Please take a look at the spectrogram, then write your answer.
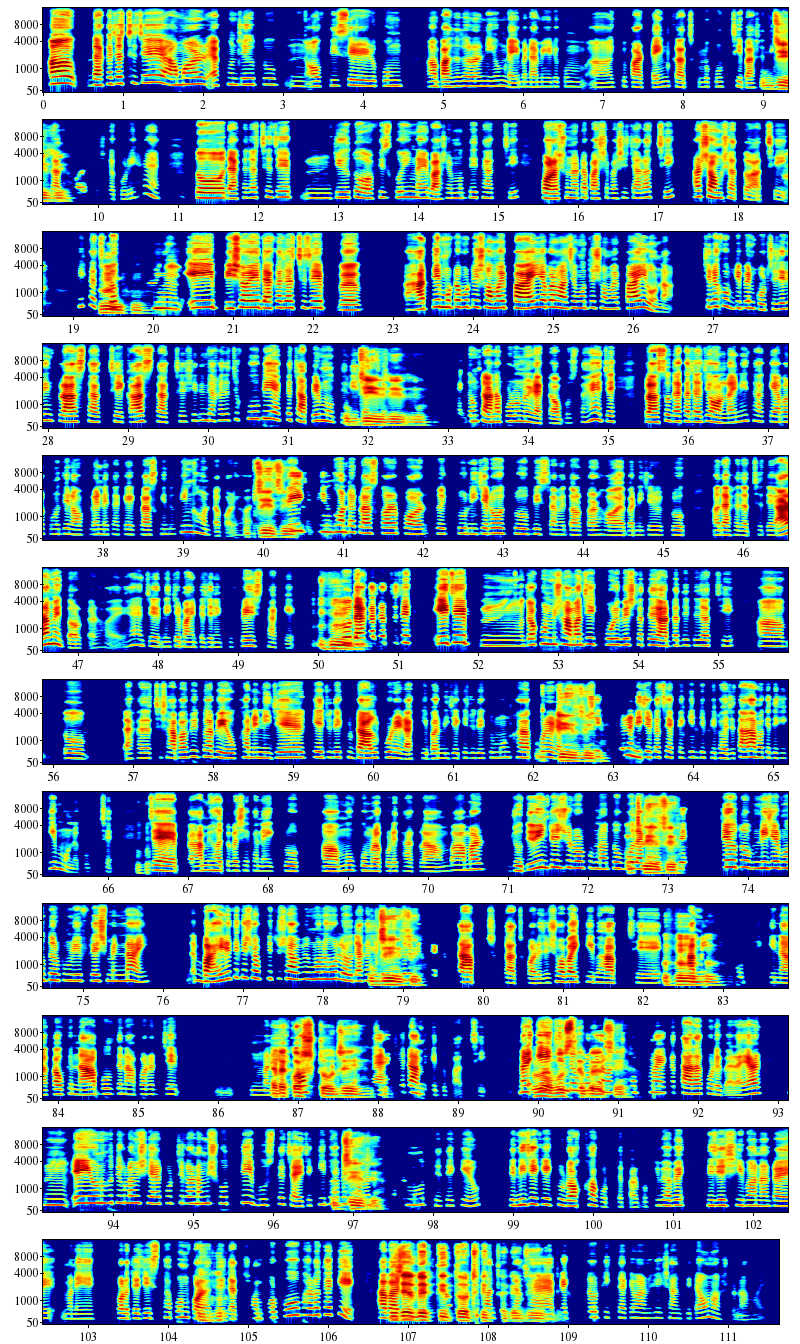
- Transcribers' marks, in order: other background noise; tapping; other street noise; in English: "intention"; in English: "refreshment"; unintelligible speech
- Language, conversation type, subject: Bengali, advice, সামাজিক চাপের মধ্যে কীভাবে আমি সীমানা স্থাপন করে নিজেকে রক্ষা করতে পারি?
